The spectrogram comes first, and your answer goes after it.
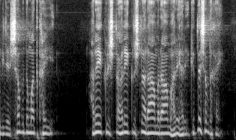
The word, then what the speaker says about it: कृष्ण: हरे हरे राम और उच्चारण में कृष्णा नहीं, कृष्णा द्रौपदी का नाम है, आपका वस्त्रण होगा। कृष्ण बोलिए, क्योंकि इंग्लिश में कृष्णा बोलते हैं हम, इंग्लिश में क्रू नहीं है।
